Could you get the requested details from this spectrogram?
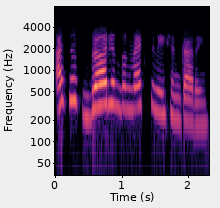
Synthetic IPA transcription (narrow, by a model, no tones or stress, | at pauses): ɐʃusbɾaːɾjɐnd̪unʋɛːksineːʃɐnkaɾi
